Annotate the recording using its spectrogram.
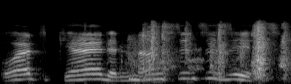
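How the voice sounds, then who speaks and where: A woman's voice: on the high side, takes it slowly, very noisy. A woman playing a crotchety middle-aged landlady in a stage play table read, scolding in folksy old-fashioned dialect. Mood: contemptuous. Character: crotchety, menacing, coy middle-aged Irish-American landlady. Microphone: video call. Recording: dull video-call audio.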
